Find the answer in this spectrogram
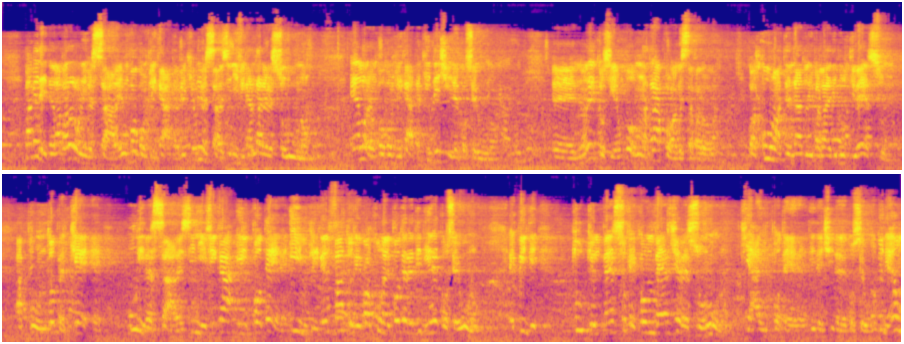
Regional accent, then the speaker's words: Sicily, Italy; Io come siciliano mi sono sempre sentito tante volte dire sei arretrato, noi siciliani siamo arretrati rispetto ai modenesi

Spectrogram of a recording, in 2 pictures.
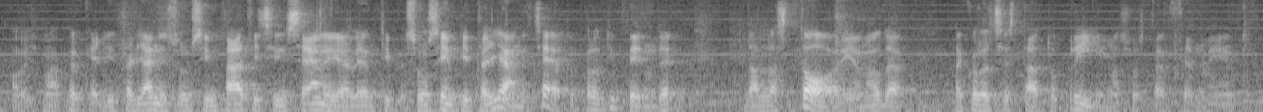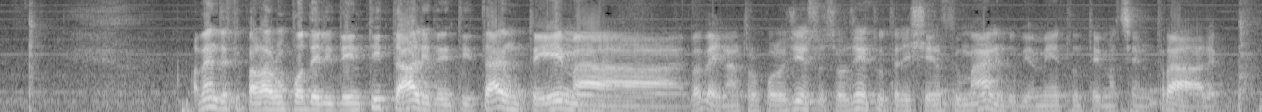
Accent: Sassuolo, Emilia-Romagna, Italy; sono originario di Sassuolo e sono un emigrante perché abito in provincia di Reggio Emilia.

